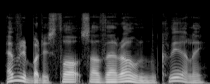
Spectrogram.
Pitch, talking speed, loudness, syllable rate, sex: 110 Hz, 170 wpm, -18 LUFS, 6.0 syllables/s, male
